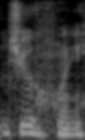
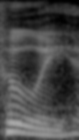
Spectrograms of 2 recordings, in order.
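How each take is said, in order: First: The name begins with a J sound. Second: The name begins with an H sound. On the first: The speaker calls it wrong. "and not Julie" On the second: The speaker calls it right. "I think it's Hooli"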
